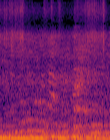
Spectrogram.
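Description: Distant voices, children's among them, over a steady low rumble.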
